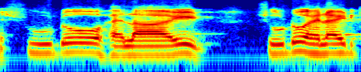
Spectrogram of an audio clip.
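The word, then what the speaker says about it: pseudo: तीसरा बेटा एक पॉइंट आएगा आपसे, ये पूछा जाएगा सूडो हैलाइड, P साइलेंट है, सूडो हैलाइड, विच ऑफ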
